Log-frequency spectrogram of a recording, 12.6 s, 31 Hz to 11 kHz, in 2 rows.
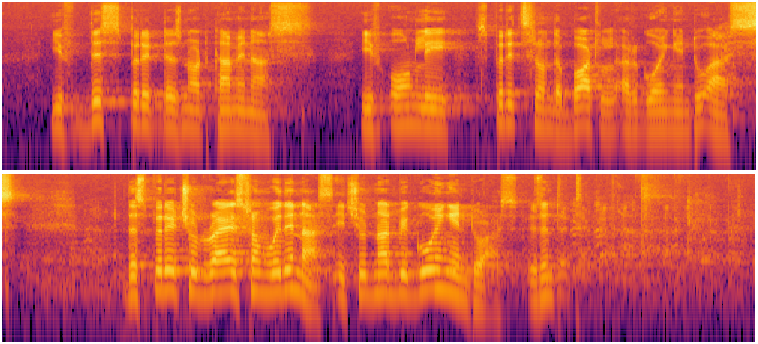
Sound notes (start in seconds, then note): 6.2 few laugh; 10.3 laughter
